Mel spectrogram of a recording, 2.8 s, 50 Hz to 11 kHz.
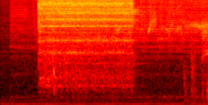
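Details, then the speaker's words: Jeep Cherokee XJ 2.5 turbodiesel with rebuilt GT2052 turbo, pressure test of the intake: sharp steady hiss of escaping air for about a second while the system holds pressure, pointing to a leak in the intake; boost leak. "wastegate should start moving just holding pressure pretty good you can hear a leak there"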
